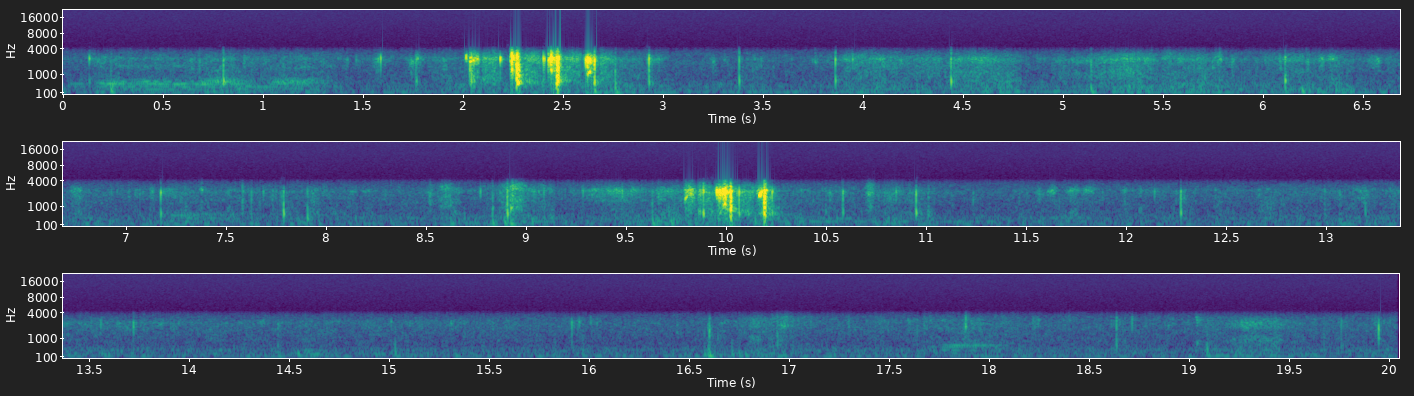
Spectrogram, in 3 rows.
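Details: Pet rat, a 12-week-old male from a pet store, suspected of mycoplasma respiratory infection and on antibiotics, sneezing and coughing: two sharp clustered bursts near 2 and 10 seconds, with faint snuffling noises between them in a quiet room.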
